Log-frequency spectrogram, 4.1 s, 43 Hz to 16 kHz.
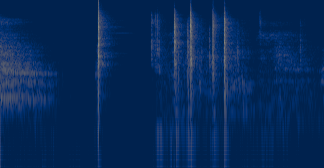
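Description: Bolt-action rimfire rifle (CZ 457 MTR) clicking: one sharp, loud click about a second in, then a quick run of about six clicks a second later and a few fainter ones. These fit the trigger being dry-fired on the new lighter YoDave spring and the bolt being worked.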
